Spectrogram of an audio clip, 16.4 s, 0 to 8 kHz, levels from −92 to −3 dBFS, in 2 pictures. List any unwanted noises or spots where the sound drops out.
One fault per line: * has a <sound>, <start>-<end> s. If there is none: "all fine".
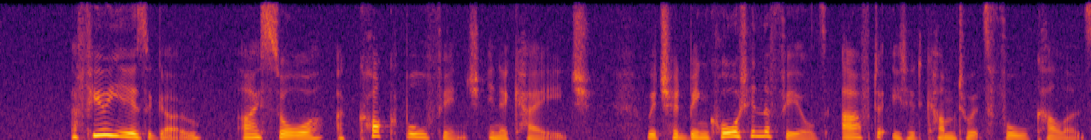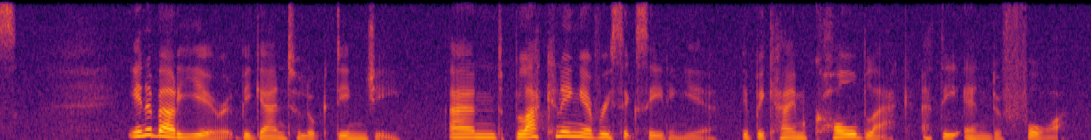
all fine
